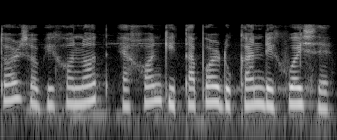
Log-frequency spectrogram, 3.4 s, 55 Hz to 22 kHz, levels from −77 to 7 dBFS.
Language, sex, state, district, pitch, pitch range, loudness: Assamese, female, Assam, Kamrup Metropolitan, 255 Hz, 245-275 Hz, -16 LUFS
